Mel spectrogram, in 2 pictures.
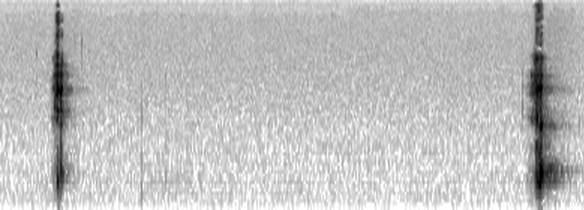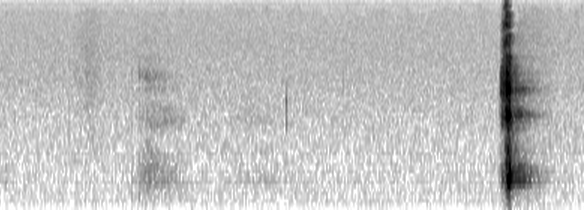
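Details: Simulated hiccups for the character Dobby in a brick-animation contest film: three short, sharp hiccups about five seconds apart, with quiet between them.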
